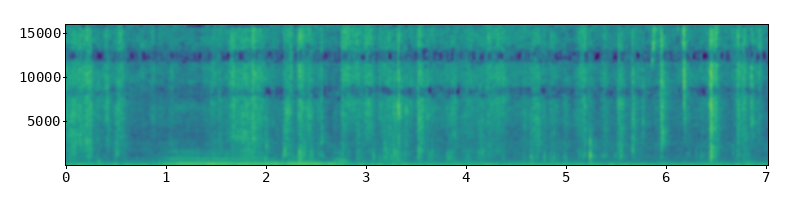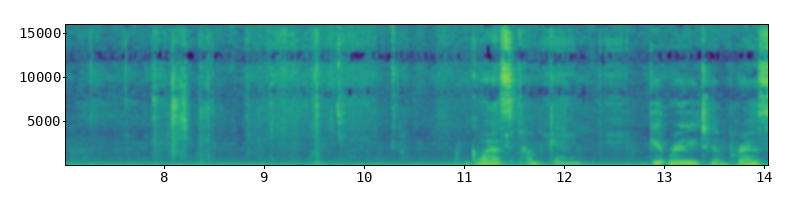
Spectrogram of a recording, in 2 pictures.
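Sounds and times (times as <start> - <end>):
packaging clicks and rustles: 0.0 - 11.0
steady low hum: 0.0 - 14.0.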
